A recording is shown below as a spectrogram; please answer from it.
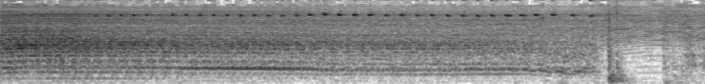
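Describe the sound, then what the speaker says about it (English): A power drill whines steadily as it bores a hole on an antique sailboat, loud and close, pitch sagging slightly under load before a few abrupt clunks at the end. "this drill's days are numbered"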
